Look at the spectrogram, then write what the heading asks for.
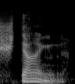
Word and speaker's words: Stein: Uh, whenever we talk about him, we pronounce his last name as Stein, like German because he's pretty much invaded the whole of Padto.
